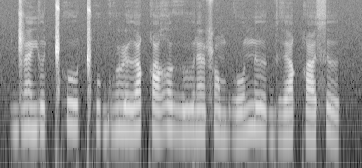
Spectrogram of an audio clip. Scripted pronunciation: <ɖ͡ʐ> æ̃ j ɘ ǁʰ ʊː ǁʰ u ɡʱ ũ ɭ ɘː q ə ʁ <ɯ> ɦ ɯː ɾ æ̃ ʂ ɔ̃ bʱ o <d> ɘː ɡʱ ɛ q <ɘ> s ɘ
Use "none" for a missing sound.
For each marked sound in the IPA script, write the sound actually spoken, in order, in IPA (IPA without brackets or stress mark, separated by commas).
ɖ͡ʐ, ɯ, n, ɘ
